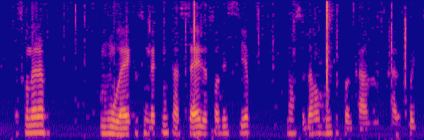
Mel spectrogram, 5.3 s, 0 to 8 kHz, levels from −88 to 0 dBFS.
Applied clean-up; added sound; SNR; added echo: classical method spectral subtraction.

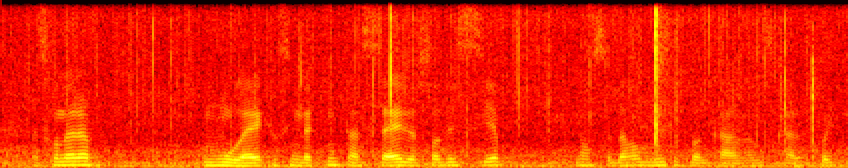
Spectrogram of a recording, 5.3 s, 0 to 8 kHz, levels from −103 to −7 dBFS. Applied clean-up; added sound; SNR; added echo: none; Fire; 4 dB; none.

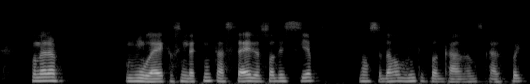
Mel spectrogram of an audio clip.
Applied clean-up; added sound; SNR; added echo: neural mask model DeepFilterNet 3.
